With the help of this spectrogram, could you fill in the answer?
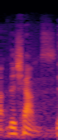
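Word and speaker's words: Deschamps: Porque viene destacando, viene haciendo un buen funcionamiento en el esquema táctico, estratégico del entrenador de Encheps. Corrígeme si lo estoy pronunciando mal. De Shams.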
